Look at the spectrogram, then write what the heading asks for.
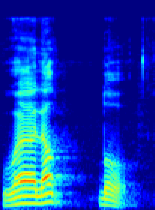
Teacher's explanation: Yang benar adalah langsung dimasukkan ke huruf do yang bertasydid sehingga bacanya langsung menebal.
